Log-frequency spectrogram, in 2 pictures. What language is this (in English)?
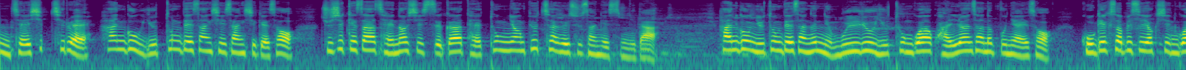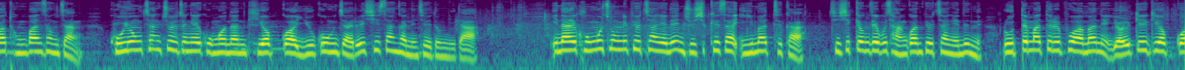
Korean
